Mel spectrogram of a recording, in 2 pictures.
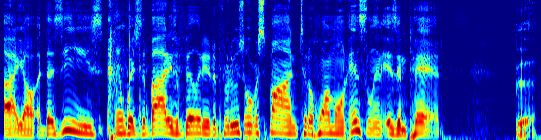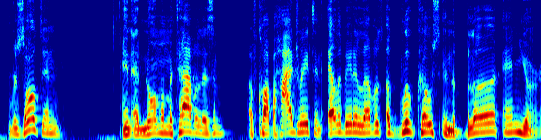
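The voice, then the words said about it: Put-on Black American accent. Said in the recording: “Do a black accent. Go. ... You read better as a black guy.”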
